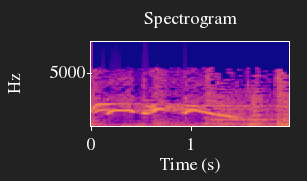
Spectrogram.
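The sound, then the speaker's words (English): A relaxed music piece features a clear, bright human whistle carrying a lilting melody. The tune bends up and down and then glides smoothly downward, standing alone and loud throughout the short passage. “What's this music? It's a frequency. Just people, some drums, snapping and whistling.”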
